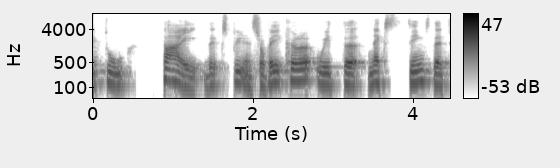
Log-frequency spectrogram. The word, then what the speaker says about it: ACRE: As you can notice, Giulio, I pronounce ACRE the French way.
